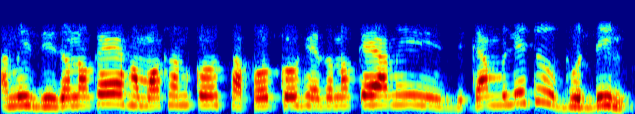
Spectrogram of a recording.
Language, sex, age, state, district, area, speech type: Assamese, female, 60+, Assam, Golaghat, urban, conversation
